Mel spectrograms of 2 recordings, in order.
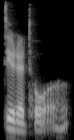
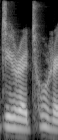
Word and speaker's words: Direttore: Sure, it's Direttore. You probably don't pronounce the E like that, but that's the way I do it, so whatever.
